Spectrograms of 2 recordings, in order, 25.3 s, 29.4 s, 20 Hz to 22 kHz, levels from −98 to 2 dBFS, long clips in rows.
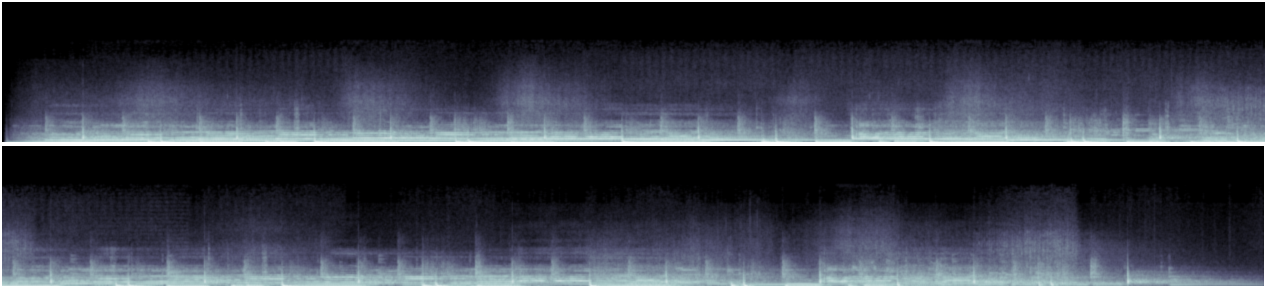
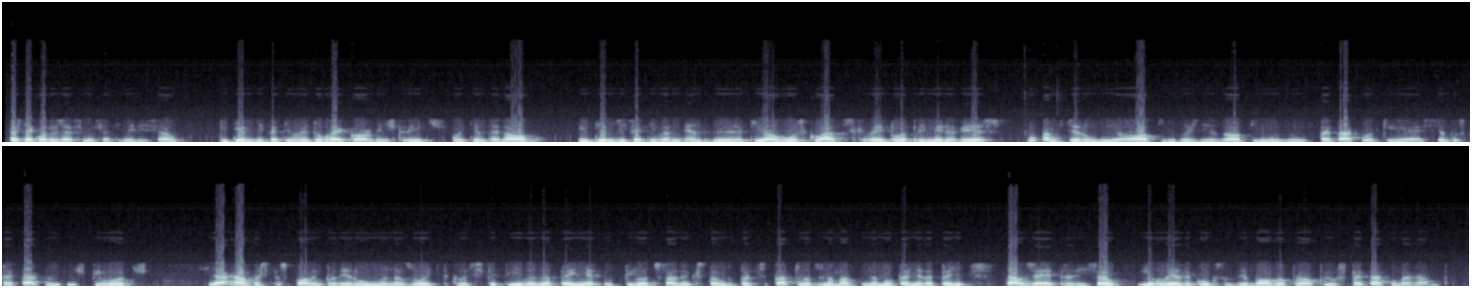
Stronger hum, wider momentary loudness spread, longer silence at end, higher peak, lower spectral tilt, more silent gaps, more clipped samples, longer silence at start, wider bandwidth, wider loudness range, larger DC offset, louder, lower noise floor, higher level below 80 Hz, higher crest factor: neither; second, 7 LU vs 10 LU; second, 0.15 s vs 0.3 s; about the same, 0 dBFS vs 0 dBFS; second, -8 dB/octave vs -9.5 dB/octave; neither; neither; about the same, 0.05 s vs 0.1 s; first, 9 kHz vs 5 kHz; about the same, 4 LU vs 3 LU; neither; about the same, -16 LUFS vs -14 LUFS; second, -37 dBFS vs -55 dBFS; first, -22 dBFS vs -62 dBFS; about the same, 14 dB vs 14 dB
